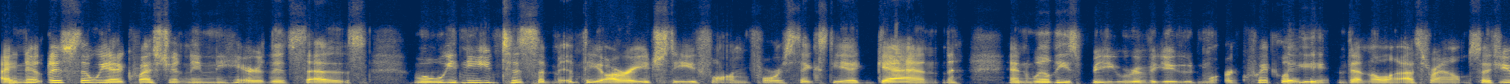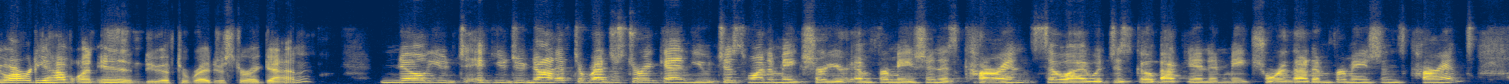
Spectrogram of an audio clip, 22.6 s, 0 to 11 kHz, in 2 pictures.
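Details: Man with spasmodic dysphonia, a neurological vocal cord disorder he says acts up; diagnosed a couple of years after 2001 through a telemedicine consult; he also has Duane syndrome, a neurological eye disorder; spasmodic dysphonia.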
